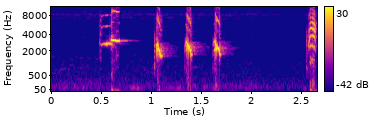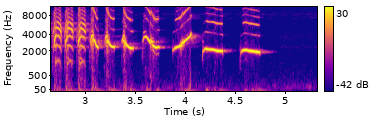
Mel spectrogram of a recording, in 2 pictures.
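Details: Greater green leafbird song full of special fill, for training other birds: a few loud separated chirps, then a rapid run of about a dozen sharp ringing notes, ending in two drawn-out clear whistles.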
